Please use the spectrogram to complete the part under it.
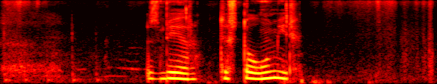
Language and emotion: Russian, neutral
